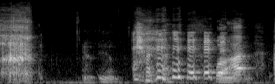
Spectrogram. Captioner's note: laughter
